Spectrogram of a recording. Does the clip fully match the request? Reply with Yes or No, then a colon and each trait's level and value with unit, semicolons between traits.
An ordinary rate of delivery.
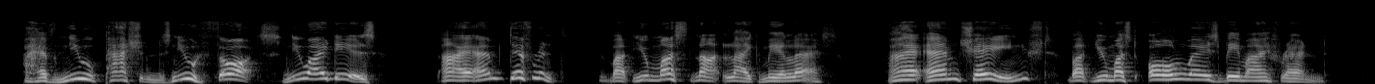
No: slow, 120 wpm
